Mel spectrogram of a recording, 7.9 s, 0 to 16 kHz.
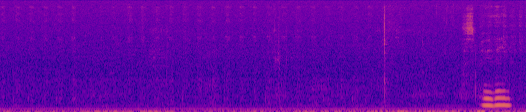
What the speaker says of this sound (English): Going back for the 2H pencil.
